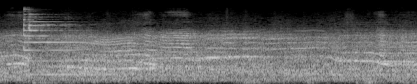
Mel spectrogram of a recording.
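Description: Boxing ring bell struck once to start the round, its ringing tones dying away over about a second, over a crowd of spectators shouting and chattering.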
